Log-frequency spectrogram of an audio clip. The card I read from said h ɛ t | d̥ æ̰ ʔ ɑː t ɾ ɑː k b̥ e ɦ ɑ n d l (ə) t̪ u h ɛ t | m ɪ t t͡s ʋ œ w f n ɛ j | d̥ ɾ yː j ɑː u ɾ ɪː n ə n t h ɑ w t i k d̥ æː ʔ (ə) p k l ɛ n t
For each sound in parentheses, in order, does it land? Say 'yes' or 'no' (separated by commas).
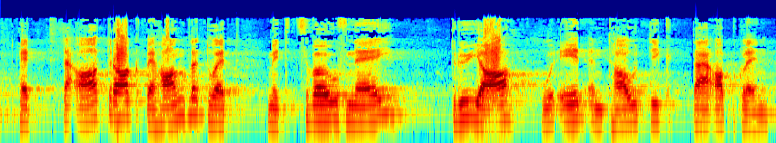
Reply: yes, no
